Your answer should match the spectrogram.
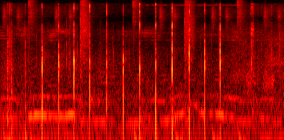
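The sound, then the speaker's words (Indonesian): Hands clap sharply about a dozen times at a quick, fairly steady pace, crisp, over a soft continuous background murmur. “Tepuk tangan yuk.”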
